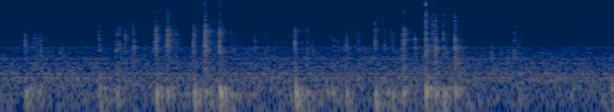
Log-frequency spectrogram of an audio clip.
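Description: Fingertips type continuously on a black ergonomic plastic computer keyboard with a hollow plastic housing, resting on a wooden table. Quiet, irregular key taps come in loose clusters, each a short bright click over a low hollow thump that dies away almost at once.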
